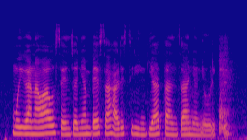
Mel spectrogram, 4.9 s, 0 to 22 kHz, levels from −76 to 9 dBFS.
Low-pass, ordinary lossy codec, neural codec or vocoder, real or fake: 10.8 kHz; none; none; real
